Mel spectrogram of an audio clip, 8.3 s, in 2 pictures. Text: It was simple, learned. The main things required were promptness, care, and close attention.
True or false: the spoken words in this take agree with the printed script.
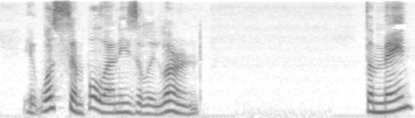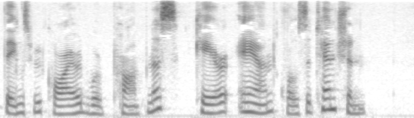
false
